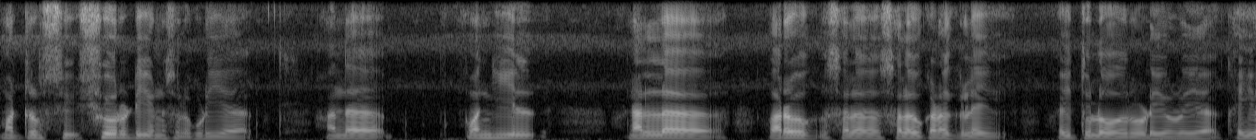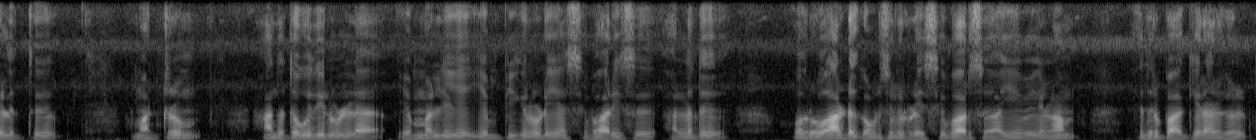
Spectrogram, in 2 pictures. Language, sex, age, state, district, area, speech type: Tamil, male, 45-60, Tamil Nadu, Ariyalur, rural, spontaneous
